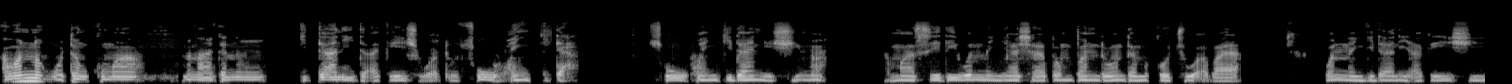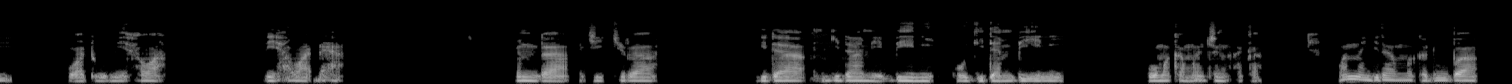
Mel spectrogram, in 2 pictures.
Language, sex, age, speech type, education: Hausa, male, 15-29, spontaneous, tertiary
